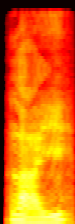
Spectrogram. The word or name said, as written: lai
